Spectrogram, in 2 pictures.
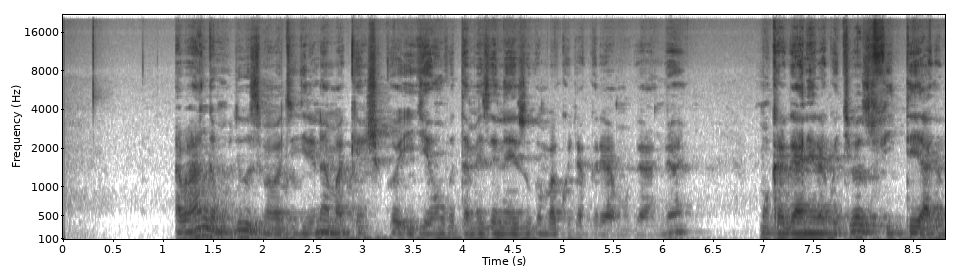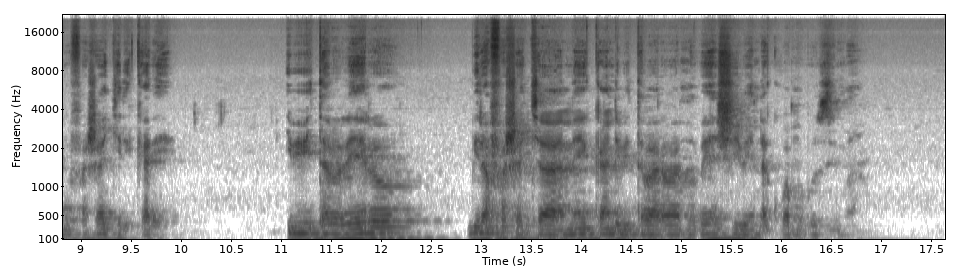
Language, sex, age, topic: Kinyarwanda, male, 18-24, government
